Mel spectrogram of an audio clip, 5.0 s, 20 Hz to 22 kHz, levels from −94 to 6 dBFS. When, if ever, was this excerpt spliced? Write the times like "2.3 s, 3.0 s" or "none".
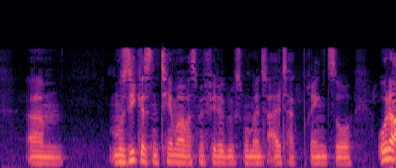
3.4 s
